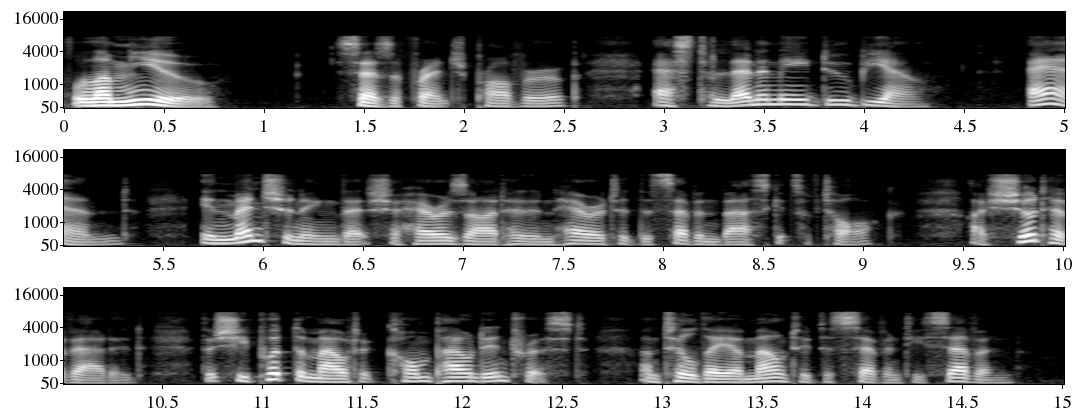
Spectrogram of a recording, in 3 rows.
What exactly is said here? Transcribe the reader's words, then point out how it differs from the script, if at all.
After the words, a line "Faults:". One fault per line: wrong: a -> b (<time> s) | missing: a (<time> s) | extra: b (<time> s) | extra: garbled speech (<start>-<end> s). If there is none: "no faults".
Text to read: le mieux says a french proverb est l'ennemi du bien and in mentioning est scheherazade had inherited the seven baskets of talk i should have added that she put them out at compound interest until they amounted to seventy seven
le mieux says a french proverb est l'ennemi du bien and in mentioning that scheherazade had inherited the seven baskets of talk i should have added that she put them out at compound interest until they amounted to seventy seven
Faults:
wrong: est -> that (6.4 s)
